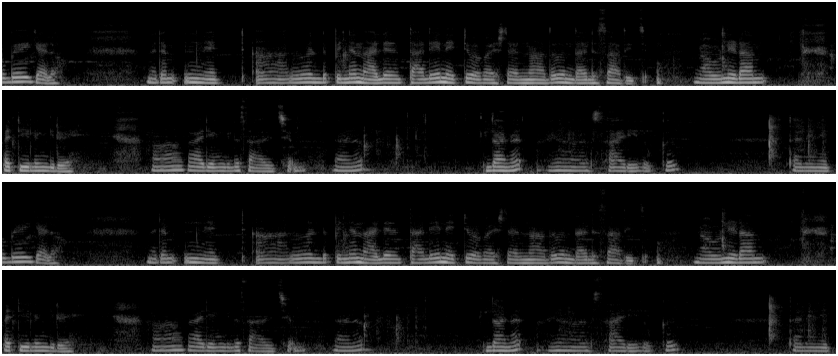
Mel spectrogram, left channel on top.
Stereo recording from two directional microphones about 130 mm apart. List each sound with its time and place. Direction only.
0.1 s speech: 45° left (ahead or behind)
13.2 s speech: 35° left (ahead or behind)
